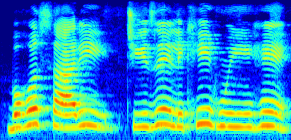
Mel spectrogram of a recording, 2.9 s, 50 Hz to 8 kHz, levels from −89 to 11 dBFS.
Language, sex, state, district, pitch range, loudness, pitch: Hindi, female, Madhya Pradesh, Bhopal, 240-280 Hz, -16 LUFS, 255 Hz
